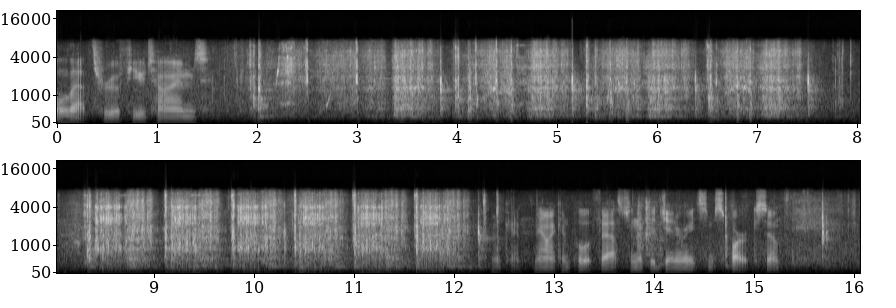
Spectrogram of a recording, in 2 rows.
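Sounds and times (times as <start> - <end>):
engine turning over with rattling whir: 1.9 - 7.7, 8.3 - 12.4
recoil starter pulls: 2.0 - 7.6, 8.3 - 12.4.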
